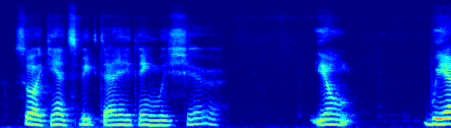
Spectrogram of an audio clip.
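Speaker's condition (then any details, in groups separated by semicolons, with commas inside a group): ALS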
